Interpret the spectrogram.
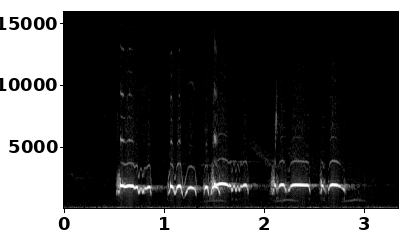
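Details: Spot-backed puffbird calling with a run of clear, wavering whistles near one pitch. The notes come in quick groups of rolling, slurred phrases, with two short pauses across the run, and the background is quiet.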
